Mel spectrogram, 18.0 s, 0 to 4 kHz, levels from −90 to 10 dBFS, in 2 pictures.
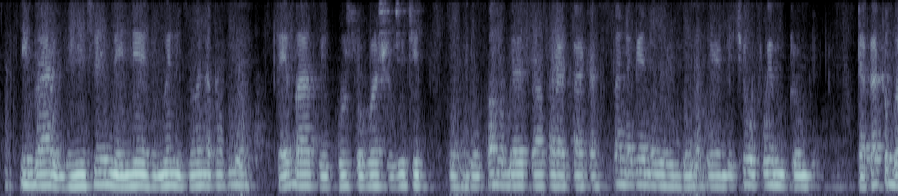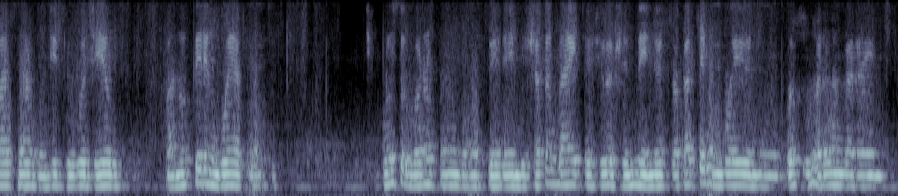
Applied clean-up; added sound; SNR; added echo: neural separator model SepFormer DNS4.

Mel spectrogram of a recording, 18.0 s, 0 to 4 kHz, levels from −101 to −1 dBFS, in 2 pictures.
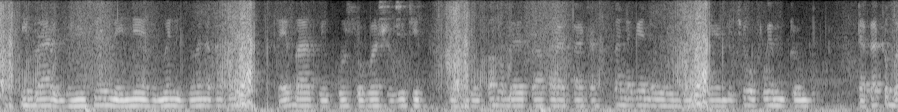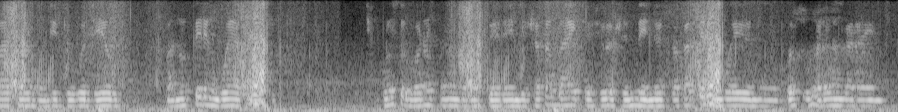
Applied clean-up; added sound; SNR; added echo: none; Zipper (clothing); 4 dB; reverberation time 0.3 s.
